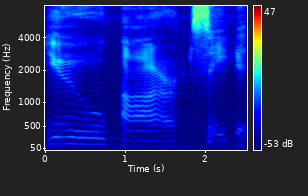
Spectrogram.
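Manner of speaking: menacing, sinister movie-villain voice with drawn-out "you". Recounting a man who pulled him close during a handshake: retelling a sinister Hollywood voice. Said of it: "with the most sinister Hollywood voice that he could muster".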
